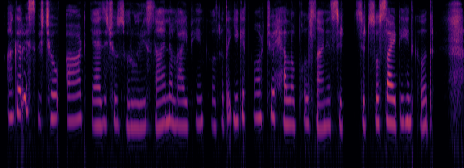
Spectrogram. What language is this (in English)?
Kashmiri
